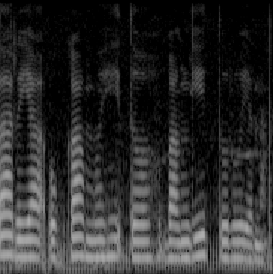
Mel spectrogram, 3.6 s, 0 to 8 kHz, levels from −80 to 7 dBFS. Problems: low volume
